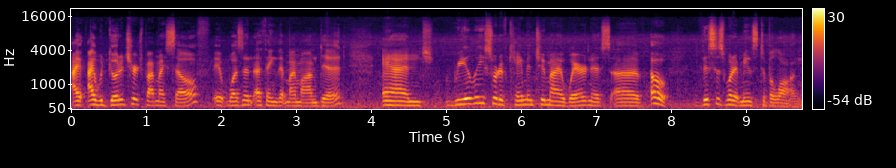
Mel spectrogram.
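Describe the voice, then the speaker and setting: Moderate pace and a very deep, low-pitched woman's voice in a Southern US accent, with ordinary pitch variation over noticeable background noise. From Texas (East Texas, San Antonio). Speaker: theologian and activist. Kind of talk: interview.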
